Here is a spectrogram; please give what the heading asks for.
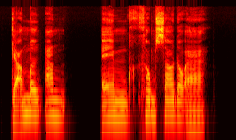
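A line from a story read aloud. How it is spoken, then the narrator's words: Trembling, shy reply. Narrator (Vietnamese): Một giọng nói run run và có chút bẽn lẽn đáp lời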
